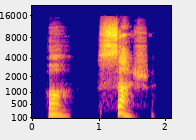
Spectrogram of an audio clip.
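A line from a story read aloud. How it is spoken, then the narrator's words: Sighing. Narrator (Russian): вздохнула бы Настя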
